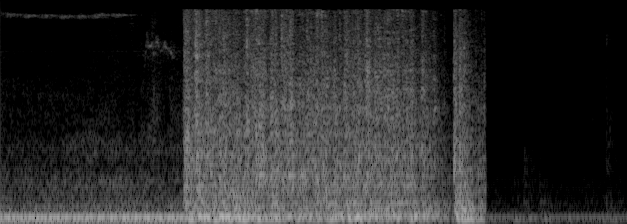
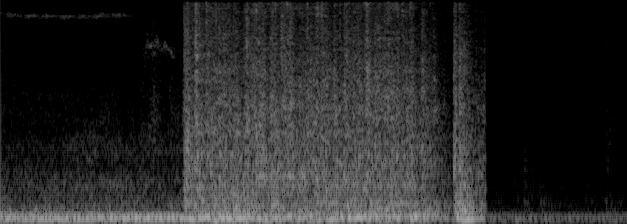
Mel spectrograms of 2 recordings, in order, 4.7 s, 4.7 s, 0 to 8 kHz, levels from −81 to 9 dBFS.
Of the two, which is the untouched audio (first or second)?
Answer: first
